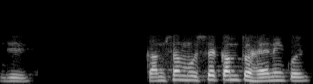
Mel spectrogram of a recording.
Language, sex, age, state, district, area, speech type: Hindi, male, 30-45, Bihar, Vaishali, rural, conversation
